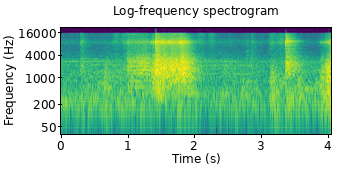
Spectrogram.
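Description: A hand vegetable peeler scraping down the skin of a white radish: one long, loud stroke about a second in, then a few shorter strokes near the end.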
